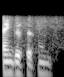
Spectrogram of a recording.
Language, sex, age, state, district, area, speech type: Marathi, male, 18-30, Maharashtra, Satara, urban, conversation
